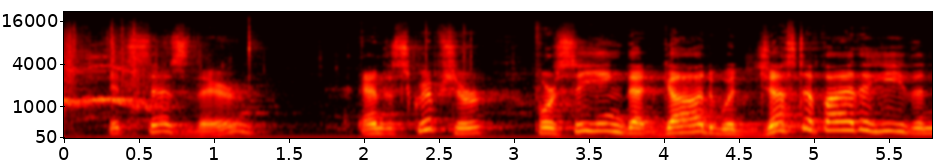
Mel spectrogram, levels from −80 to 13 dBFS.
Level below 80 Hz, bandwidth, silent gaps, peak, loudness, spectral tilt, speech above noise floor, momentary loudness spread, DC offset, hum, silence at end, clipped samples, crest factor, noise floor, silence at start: -60 dBFS; 17.5 kHz; none; -6 dBFS; -25 LUFS; -2.5 dB/octave; 33 dB; 10 LU; under 0.1%; none; 0 s; under 0.1%; 20 dB; -59 dBFS; 0 s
